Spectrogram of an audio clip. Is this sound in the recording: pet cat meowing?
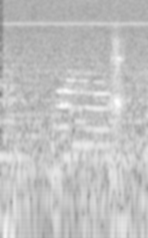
yes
